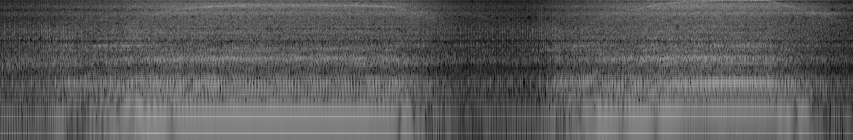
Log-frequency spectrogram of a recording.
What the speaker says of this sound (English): If I just rev the car up, hopefully that should show some boost.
